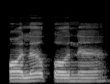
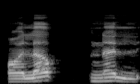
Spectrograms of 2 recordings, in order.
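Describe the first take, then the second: First: The q is followed by an a-like vowel. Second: The q is unvowelled with a short echo. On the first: The speaker calls it wrong. "huruf yang mati dengan mirip kepada baris atas" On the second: The speaker calls it right. "Saya baca itu dalam bentuk qalqalah. Matikan huruf"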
